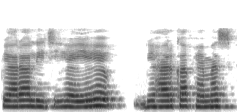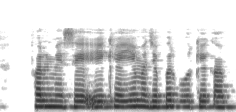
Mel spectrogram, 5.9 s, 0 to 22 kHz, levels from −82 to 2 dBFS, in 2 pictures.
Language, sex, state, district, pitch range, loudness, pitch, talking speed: Hindi, female, Bihar, Sitamarhi, 200-210 Hz, -18 LUFS, 205 Hz, 180 wpm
